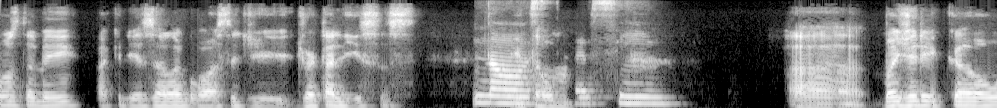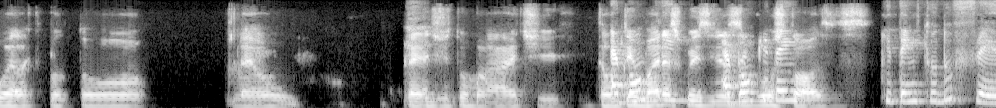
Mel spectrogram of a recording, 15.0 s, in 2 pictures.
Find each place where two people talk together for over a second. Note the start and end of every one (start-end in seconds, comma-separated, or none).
12.0-13.6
